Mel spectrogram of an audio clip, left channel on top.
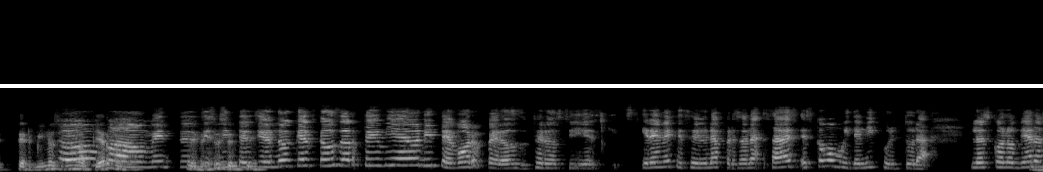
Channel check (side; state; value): left; silent; digital silence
